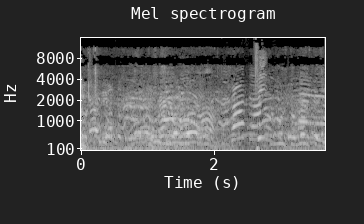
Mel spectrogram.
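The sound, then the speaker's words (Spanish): A crowd of excited children's voices chants and shouts the name of the candidate Figueres together, overlapping in a loud, continuous babble with rising, sing-song calls. “los chamacos decían: ¡Conocimos a Figueres!”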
